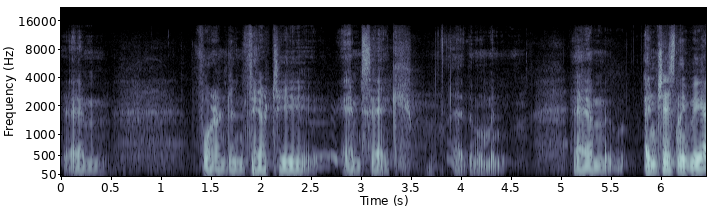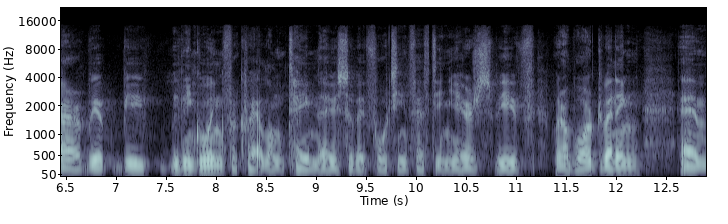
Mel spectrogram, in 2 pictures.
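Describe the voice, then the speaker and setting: A man with a broad Scottish accent giving a business presentation as a company founder, speaking carefully so listeners can follow. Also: low voice. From Scotland.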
